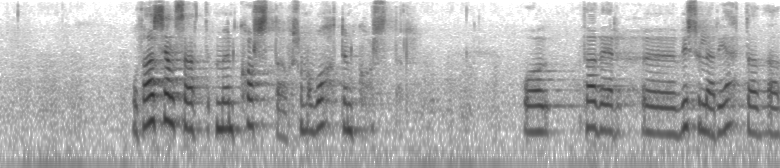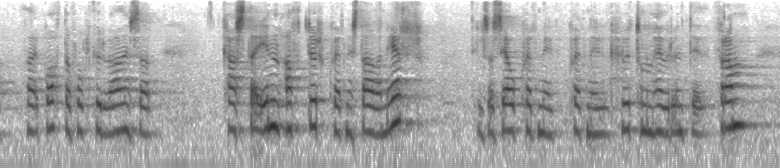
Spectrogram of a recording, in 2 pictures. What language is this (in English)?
Icelandic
